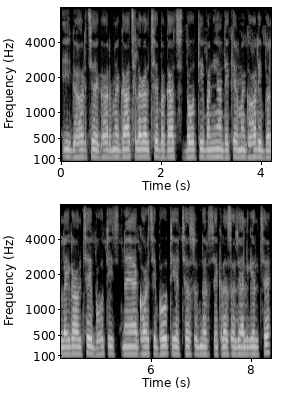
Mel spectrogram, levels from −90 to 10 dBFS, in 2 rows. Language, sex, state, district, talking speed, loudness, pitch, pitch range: Maithili, male, Bihar, Begusarai, 230 wpm, -18 LUFS, 140 Hz, 135-140 Hz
